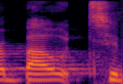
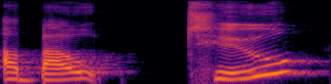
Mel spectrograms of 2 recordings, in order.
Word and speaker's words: about to: They're about to be. Now, when you have about to, so notice how I don't pronounce that T on about because there's already a T on to.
